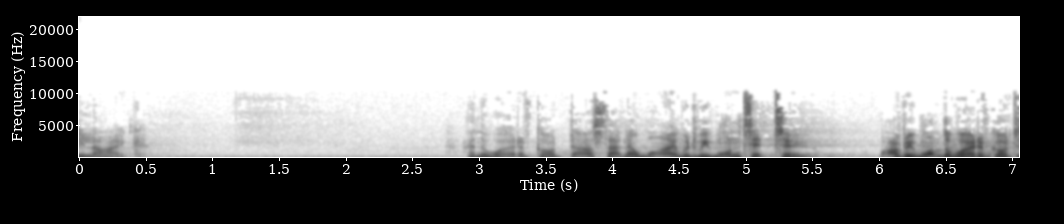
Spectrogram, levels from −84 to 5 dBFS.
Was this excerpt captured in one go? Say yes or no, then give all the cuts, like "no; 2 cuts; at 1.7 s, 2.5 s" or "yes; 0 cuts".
no; 1 cut; at 2.7 s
